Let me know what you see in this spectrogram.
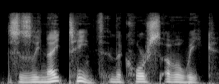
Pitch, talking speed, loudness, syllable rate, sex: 110 Hz, 275 wpm, -16 LUFS, 6.3 syllables/s, male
